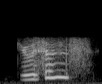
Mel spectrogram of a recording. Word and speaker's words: drusen: I've heard the term drusens.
